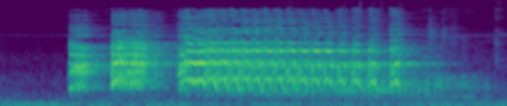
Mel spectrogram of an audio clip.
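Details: Rooster crowing: two short clipped notes open the call, then a long wavering, pulsing note carries on for nearly two seconds before trailing off, against a quiet background.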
